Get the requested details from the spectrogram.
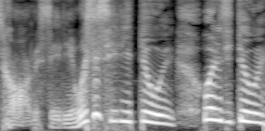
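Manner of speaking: muttered angry cussing under breath, swooping pitch. Retelling how a cousin cussed at another driver, imitating angry cussing. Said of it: "he's getting angry. He's cussing like".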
